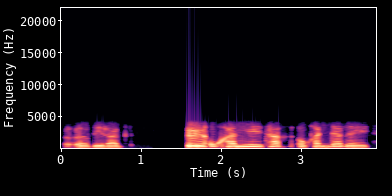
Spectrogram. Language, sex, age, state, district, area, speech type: Bodo, female, 18-30, Assam, Udalguri, urban, conversation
